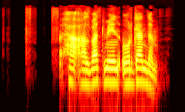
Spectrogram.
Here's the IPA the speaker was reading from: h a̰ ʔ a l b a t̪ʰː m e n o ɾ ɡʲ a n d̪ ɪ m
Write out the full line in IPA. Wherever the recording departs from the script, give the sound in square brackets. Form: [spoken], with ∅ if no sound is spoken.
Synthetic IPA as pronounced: h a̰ ʔ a l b a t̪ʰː m e n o ɾ ɡʲ a n d̪ ɪ m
